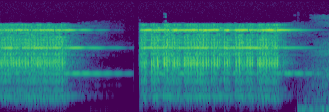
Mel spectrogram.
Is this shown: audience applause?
no

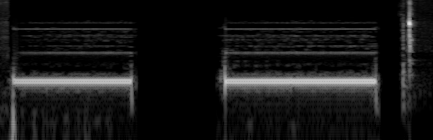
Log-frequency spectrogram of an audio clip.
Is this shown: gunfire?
no

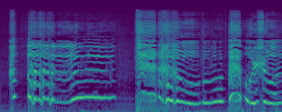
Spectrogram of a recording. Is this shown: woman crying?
yes

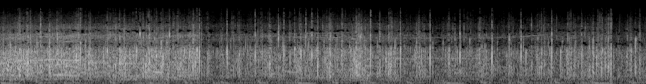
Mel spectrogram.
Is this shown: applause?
yes

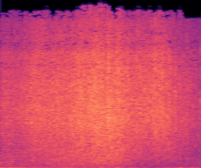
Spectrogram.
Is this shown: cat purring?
no

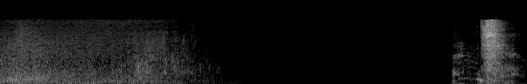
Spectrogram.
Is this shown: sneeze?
yes

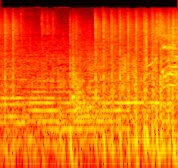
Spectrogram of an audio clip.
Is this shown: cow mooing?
no

